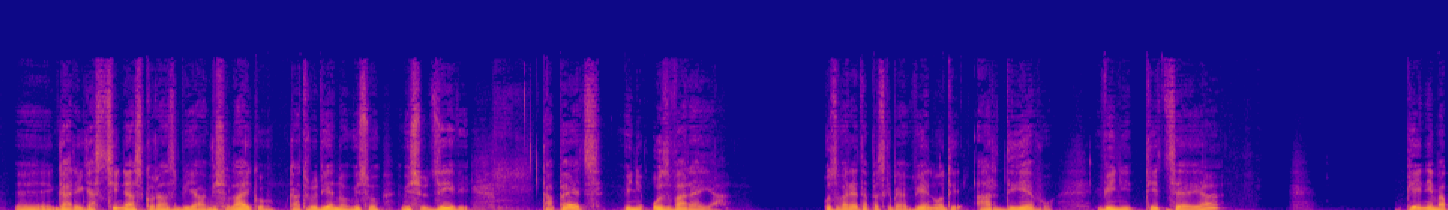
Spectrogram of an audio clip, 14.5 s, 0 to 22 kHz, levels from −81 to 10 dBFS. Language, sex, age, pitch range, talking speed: English, male, 50-69, 130-175 Hz, 95 wpm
